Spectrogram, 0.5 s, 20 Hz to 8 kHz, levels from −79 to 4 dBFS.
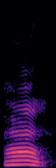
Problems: none marked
